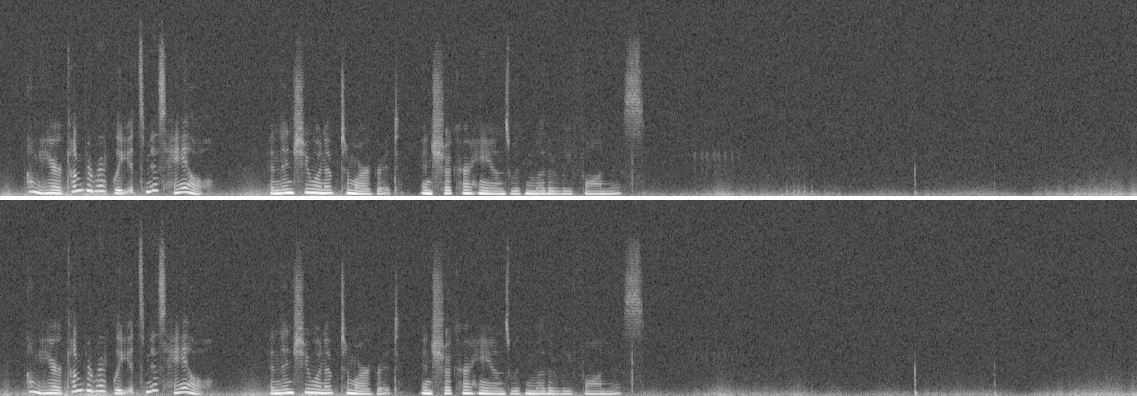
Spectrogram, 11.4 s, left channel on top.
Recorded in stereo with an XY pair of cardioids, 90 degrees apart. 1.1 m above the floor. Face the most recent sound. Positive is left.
turn(degrees=15)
